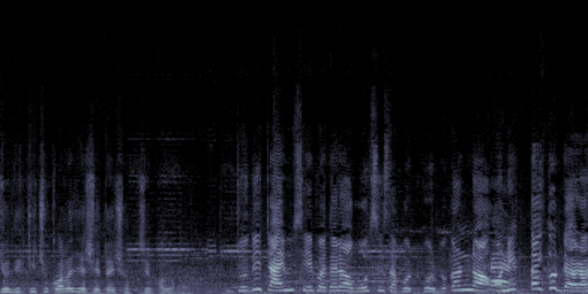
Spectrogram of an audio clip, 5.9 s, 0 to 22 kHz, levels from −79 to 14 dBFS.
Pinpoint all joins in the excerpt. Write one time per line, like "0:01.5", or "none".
0:02.0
